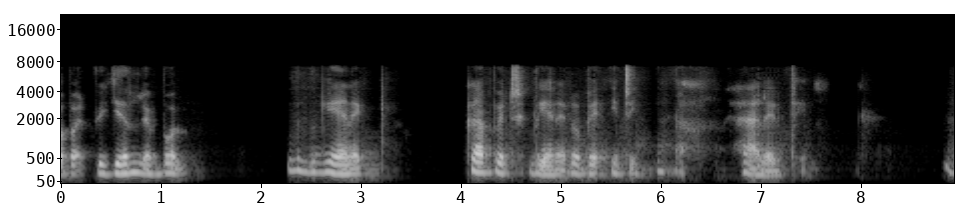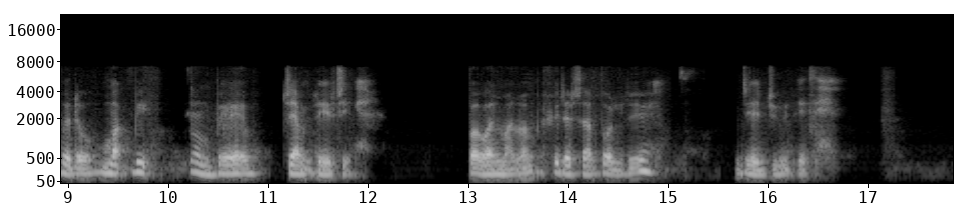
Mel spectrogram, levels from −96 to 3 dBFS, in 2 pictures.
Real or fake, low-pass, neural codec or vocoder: fake; 7.2 kHz; codec, 16 kHz, 0.8 kbps, ZipCodec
